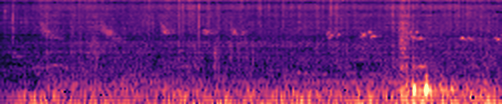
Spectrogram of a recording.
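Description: Faint outdoor ambience: small birds chirping in short, repeated calls over a low, steady rumble, with a few faint clicks.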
